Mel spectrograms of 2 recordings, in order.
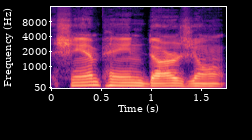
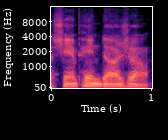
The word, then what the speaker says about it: Champagne d'Argent: They're called Champagne d'Argent rabbits. So you have to say that with your nose in the air and say it like you're from the other side of Canada.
